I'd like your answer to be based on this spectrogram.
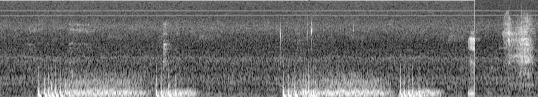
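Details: Patient with tuberculous pleuritis: rough, grating, creaking rub with each breath in and out, like two irregular surfaces rubbing together. Pleural friction rub.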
